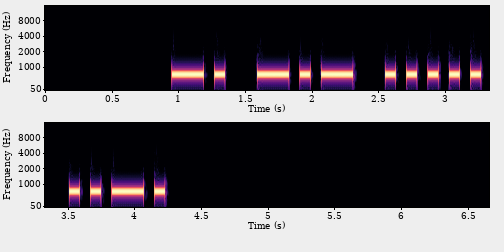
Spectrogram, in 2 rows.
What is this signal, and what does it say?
Morse code, heard as a keyed tone, about 15 wpm, 700 Hz. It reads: NK5F
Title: USA Call Signs - 4 Characters - Repeated 3x - 15wpm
